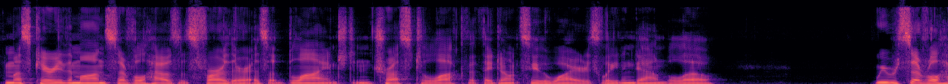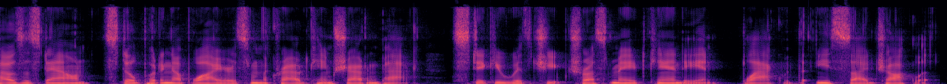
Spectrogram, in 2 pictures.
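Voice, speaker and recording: A man's voice: on the low side, fairly even intonation, a little fast, vocal fry. A man narrating a classic detective short story aloud, reading its dialogue with light acting. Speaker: audiobook narrator. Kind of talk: scripted narration.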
